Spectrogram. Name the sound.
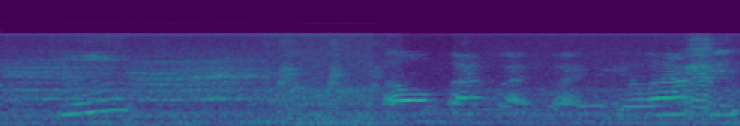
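duck quacking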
